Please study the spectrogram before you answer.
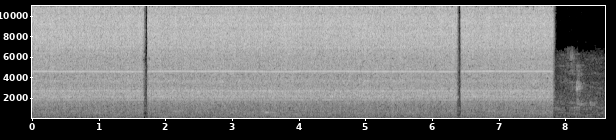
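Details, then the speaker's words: Dental handpiece with upright fissure bur, steady high-pitched hissing whine about eight seconds with two brief breaks, cutting the 1.5–2 mm deep outline of a Class I amalgam cavity in a lower first molar. "no tilting is done during this space of cutting the bar should be upright or perpendicular to the fusel play"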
